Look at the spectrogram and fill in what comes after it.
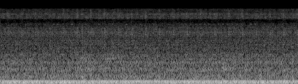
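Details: Suzuki F6A engine (4x4) idling after replacing a broken head gasket that had caused misfiring and no-start: low, even hum with no misses, taps or wobble; smooth, steady idle.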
